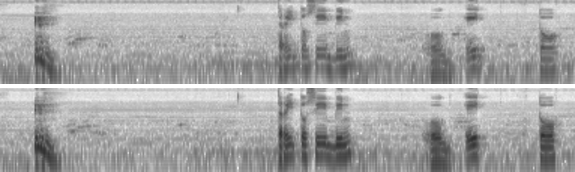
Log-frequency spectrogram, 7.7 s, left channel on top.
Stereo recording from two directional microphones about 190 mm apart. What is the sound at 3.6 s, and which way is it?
Speech, 35° right (ahead or behind).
